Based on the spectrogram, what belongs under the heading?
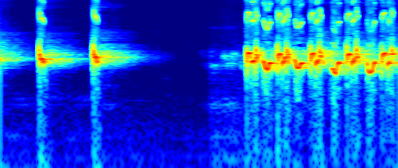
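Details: Sooty-headed bulbul long 'ropel' song from a fighting lure meant to provoke other bulbuls; two clear whistled notes, a short gap, then a rapid, dense burst of bubbling whistles.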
